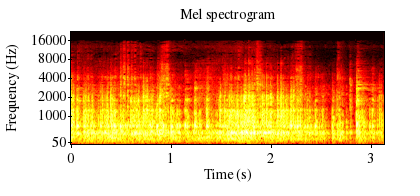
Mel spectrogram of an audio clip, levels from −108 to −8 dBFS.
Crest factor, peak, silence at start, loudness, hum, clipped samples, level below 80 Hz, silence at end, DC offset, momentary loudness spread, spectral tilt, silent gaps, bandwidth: 16 dB; 0 dBFS; 0 s; -16 LUFS; none; under 0.1%; -52 dBFS; 0 s; under 0.1%; 8 LU; -7 dB/octave; none; 7.6 kHz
